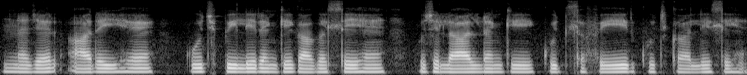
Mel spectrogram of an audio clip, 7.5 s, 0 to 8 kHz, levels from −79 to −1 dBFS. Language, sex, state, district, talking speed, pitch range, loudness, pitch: Hindi, male, Rajasthan, Jaipur, 170 wpm, 135-140 Hz, -17 LUFS, 140 Hz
